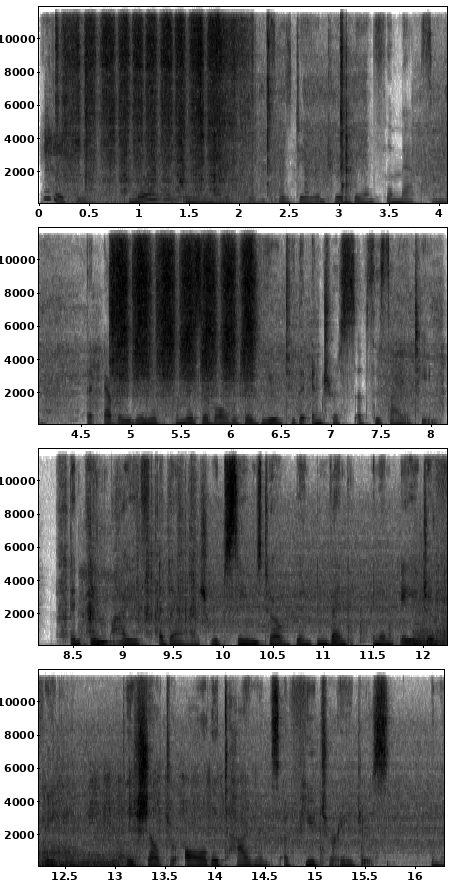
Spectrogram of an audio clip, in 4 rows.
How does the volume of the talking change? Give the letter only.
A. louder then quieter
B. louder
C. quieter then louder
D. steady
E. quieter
B.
